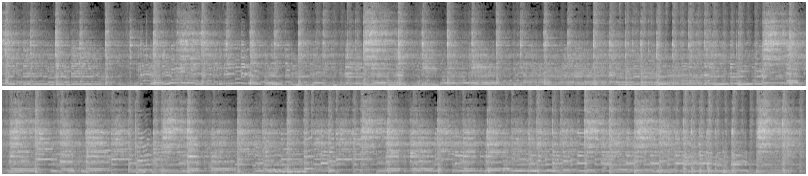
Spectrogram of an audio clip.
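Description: Live blues band playing an instrumental stretch with no singing: electric guitar lines over bass and a drum kit keeping a steady beat.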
